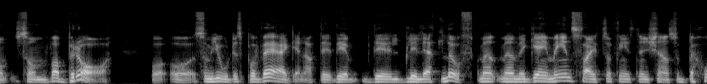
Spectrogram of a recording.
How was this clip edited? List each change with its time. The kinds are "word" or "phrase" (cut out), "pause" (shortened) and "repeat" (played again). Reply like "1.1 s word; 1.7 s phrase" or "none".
none

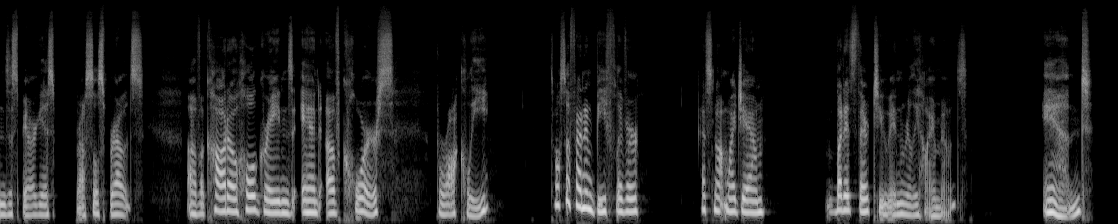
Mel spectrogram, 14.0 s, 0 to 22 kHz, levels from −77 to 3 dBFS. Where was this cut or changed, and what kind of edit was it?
none

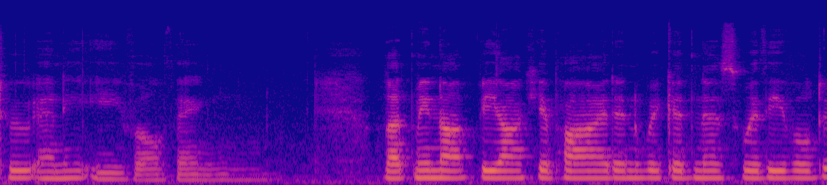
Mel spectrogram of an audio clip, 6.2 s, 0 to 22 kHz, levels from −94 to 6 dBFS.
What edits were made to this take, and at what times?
none

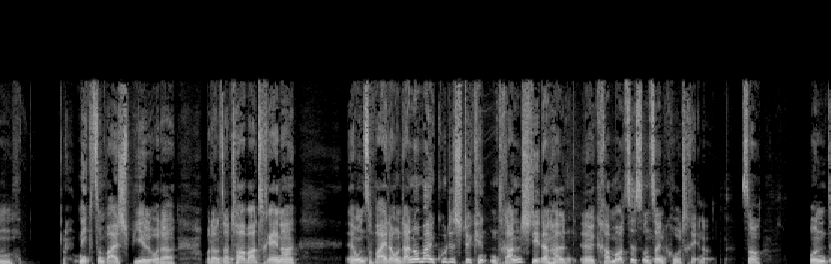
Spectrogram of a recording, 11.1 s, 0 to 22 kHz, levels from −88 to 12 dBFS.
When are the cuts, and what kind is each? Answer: none

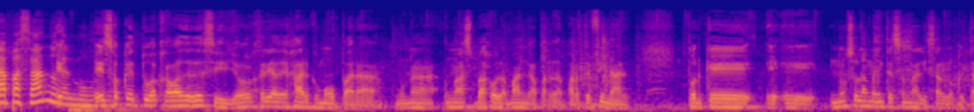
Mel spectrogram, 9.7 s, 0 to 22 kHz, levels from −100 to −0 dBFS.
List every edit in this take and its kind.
none

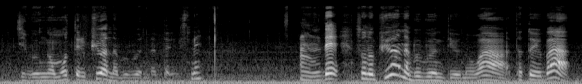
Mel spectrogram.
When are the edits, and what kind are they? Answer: none

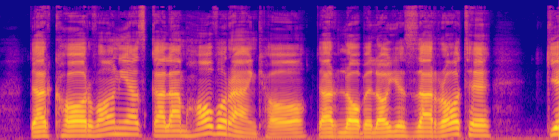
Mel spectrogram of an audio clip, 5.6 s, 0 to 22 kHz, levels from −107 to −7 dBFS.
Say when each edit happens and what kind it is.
3.1 s pause

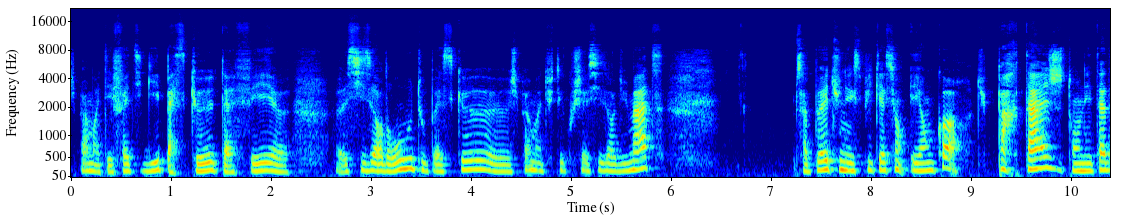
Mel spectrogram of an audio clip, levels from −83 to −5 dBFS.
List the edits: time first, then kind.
none

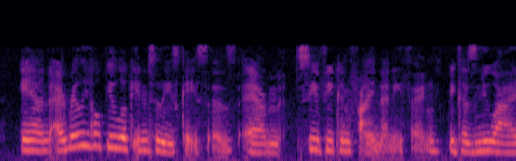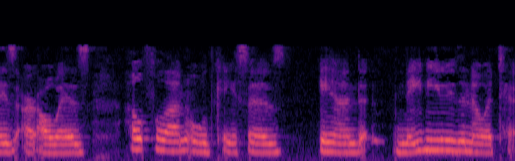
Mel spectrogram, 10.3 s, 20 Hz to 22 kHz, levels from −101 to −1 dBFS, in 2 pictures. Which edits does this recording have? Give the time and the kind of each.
2.8 s pause; 8.2 s pause

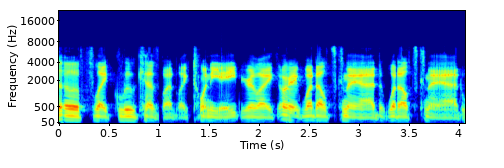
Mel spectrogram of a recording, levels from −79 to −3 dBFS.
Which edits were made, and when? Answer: 1.0 s word; 1.8 s word

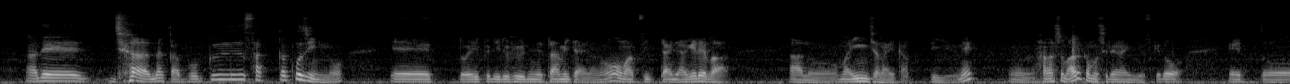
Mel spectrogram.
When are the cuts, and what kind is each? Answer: none

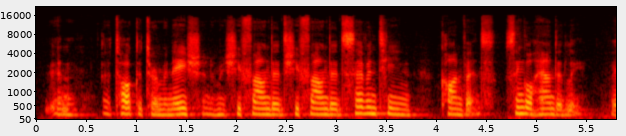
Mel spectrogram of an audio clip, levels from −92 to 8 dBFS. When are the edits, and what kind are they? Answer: 1.0 s word; 2.5 s repeat

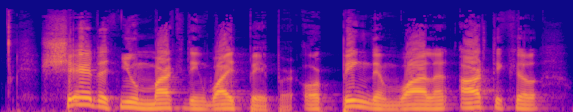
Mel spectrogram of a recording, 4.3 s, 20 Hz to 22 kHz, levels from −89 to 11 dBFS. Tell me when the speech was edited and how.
none

